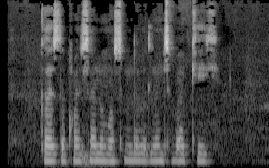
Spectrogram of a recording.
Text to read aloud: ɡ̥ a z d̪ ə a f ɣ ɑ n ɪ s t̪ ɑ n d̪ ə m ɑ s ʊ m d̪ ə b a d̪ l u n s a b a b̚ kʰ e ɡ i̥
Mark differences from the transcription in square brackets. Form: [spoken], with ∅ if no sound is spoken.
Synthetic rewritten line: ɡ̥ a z d̪ ə a f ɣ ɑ n ɪ s t̪ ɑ n d̪ ə m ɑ s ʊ m d̪ ə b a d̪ l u n s a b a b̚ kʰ e ɡ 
